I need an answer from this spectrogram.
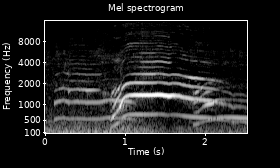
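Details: Angora cat and a village cat in a hostile encounter: a drawn-out harmonic yowl that climbs sharply, holds a strained high note, then dips and swells again, over low background rumble.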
